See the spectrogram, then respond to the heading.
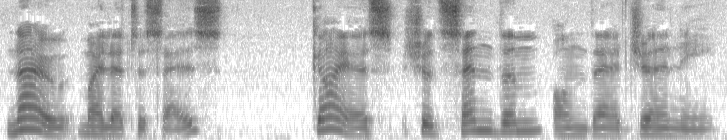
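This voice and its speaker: Male poet for a spoken reading: unhurried, musing delivery with pauses, slightly high voice, some background noise. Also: expressive, a little mellow. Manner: deliberate, pausing between short phrases, musing questions. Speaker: writer reading own poem. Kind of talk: introduced poetry reading, measured recitation.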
